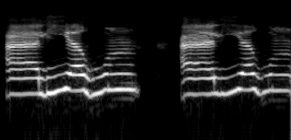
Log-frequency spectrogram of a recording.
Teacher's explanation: Huruf ain itu dari tenggorokan bagian tengah, tidak terlalu ditekan gitu ya karena dia tawasud, jadi a gitu ya.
